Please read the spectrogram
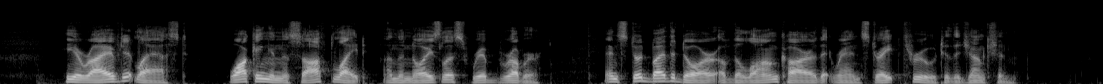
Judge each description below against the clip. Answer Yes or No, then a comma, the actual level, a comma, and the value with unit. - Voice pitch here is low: Yes, very low, 90 Hz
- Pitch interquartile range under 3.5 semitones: No, average, 5.0 semitones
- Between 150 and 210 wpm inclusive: Yes, average, 165 wpm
